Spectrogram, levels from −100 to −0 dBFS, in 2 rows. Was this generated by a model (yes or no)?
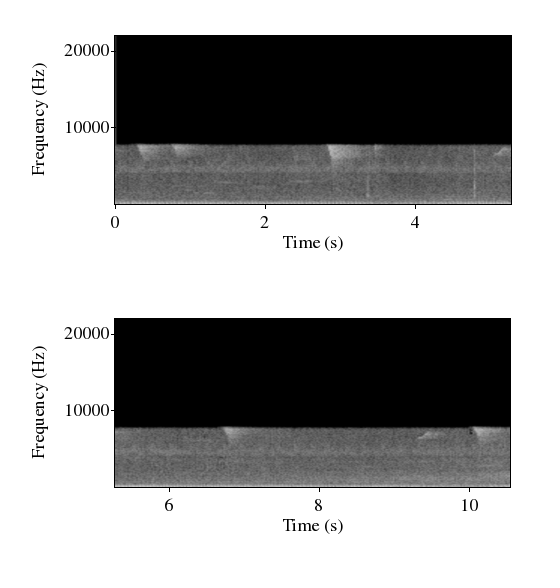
no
